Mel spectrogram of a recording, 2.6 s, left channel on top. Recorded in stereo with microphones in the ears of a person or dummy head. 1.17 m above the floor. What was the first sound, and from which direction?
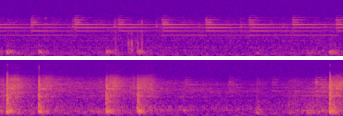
Only background noise.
